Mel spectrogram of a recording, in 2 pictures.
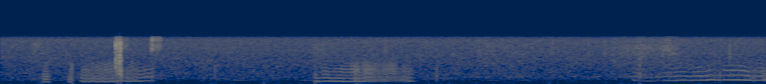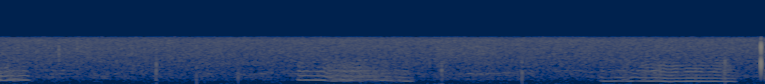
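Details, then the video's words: Pet cat deep asleep, snoring: low, harmonic, rasping snores, each about one to two seconds long, repeating roughly every four seconds in a quiet indoor setting. "Snoring Cat"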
